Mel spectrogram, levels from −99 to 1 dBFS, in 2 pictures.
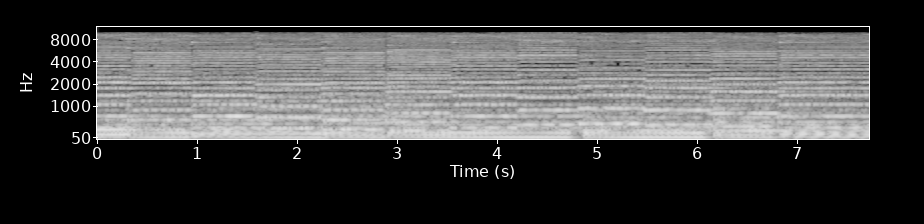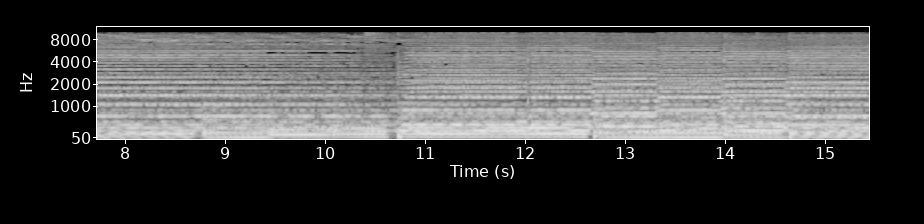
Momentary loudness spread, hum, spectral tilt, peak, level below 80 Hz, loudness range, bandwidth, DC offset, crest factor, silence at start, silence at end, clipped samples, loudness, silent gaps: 3 LU; none; -4.5 dB/octave; 0 dBFS; -24 dBFS; 2 LU; 10.5 kHz; under 0.1%; 12 dB; 0 s; 0 s; under 0.1%; -12 LUFS; none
